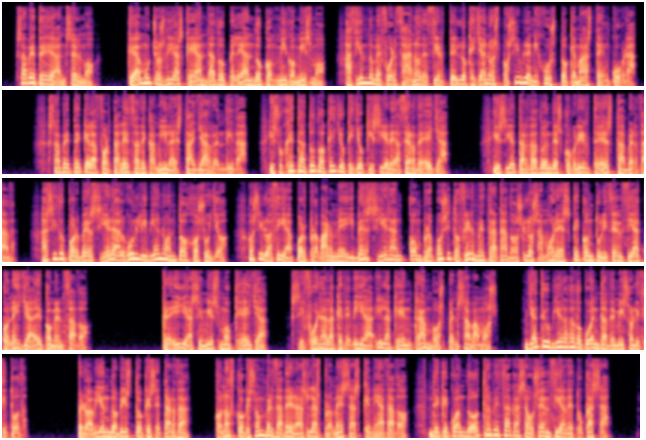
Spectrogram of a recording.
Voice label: audiolibro, Locutores profesionales; banco de voces

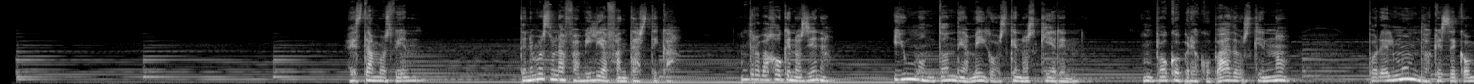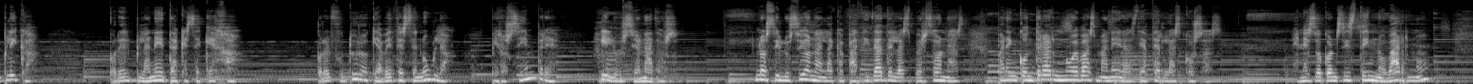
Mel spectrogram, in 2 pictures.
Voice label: Corporativo; banco de voces

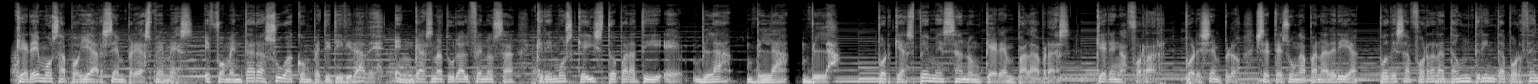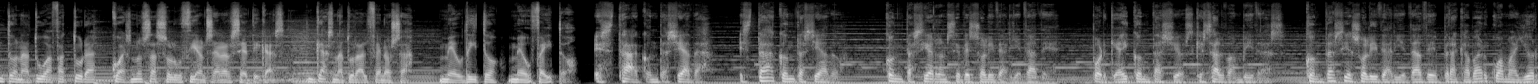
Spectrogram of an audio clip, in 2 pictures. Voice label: VOZ Gallego, banco de voces

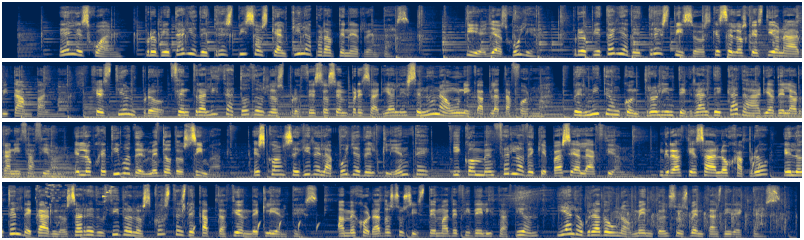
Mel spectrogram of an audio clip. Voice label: Explainer; banco de voces

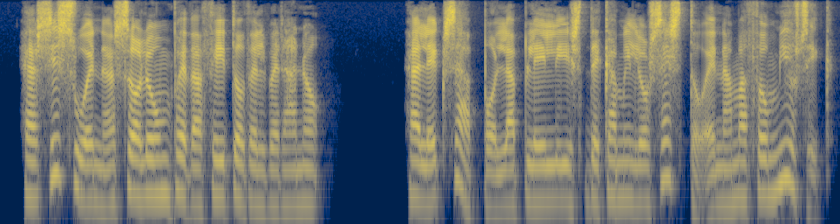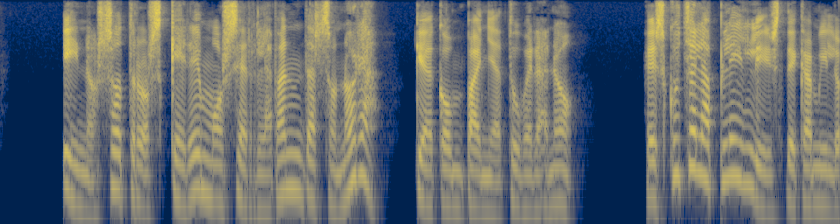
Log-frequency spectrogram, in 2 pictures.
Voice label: publi; banco de voces

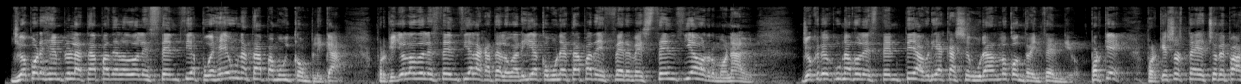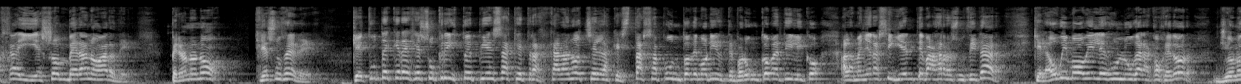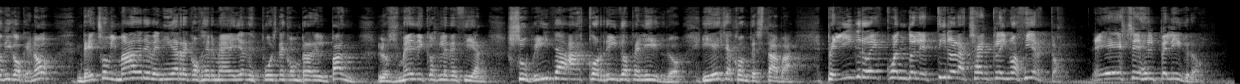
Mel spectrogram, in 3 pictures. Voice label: Monologo Interpretacion; banco de voces

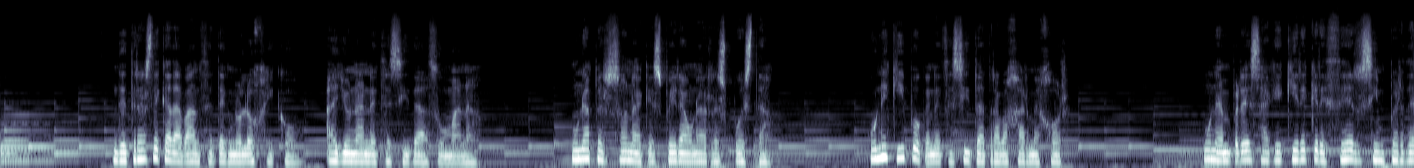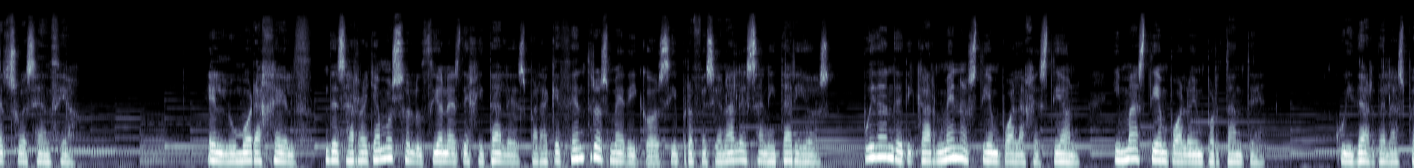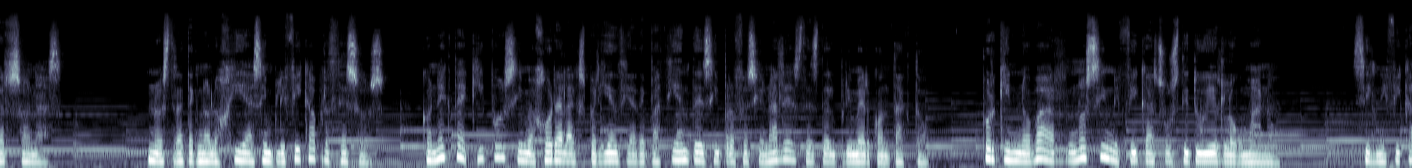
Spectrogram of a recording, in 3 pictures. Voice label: Corporativa Emocional; banco de voces

